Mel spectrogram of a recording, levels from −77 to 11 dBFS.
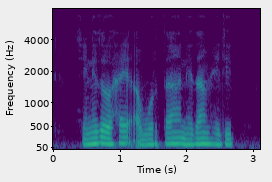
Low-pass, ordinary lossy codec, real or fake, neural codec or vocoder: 7.2 kHz; none; fake; vocoder, 44.1 kHz, 128 mel bands every 512 samples, BigVGAN v2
